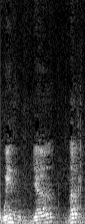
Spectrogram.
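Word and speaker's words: viññāṇa: Vinyana we say enba. We say we pronounce nya. So vinyana, vinyanam.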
